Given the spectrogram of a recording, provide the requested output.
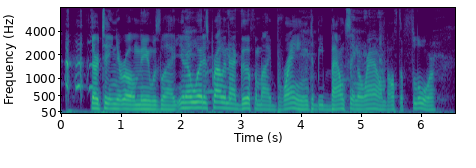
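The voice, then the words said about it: Thick regional accent. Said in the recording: “I got to get rid of this accent. ... You go into it real hard when you start talking about where you're from. ... Gets real thick.”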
